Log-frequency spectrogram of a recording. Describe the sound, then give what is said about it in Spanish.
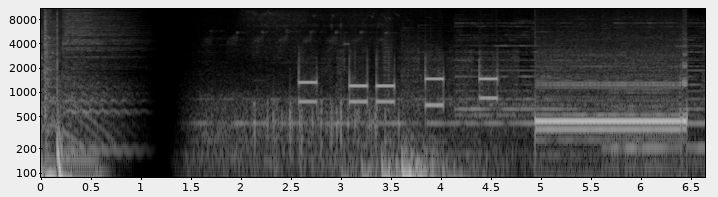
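A short series of touch-tone phone dialing beeps, around half a dozen quick two-tone presses, followed by a steady, sustained line tone, as a son phones his mother. A brief clatter comes before the dialing, and no one speaks. “Estoy llamando para decirle que no voy a poder pararme a beberme el cafecito hoy.”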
